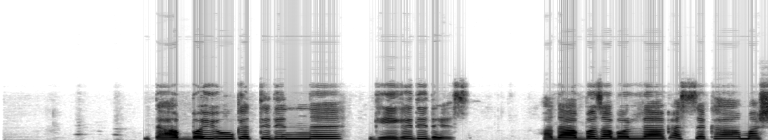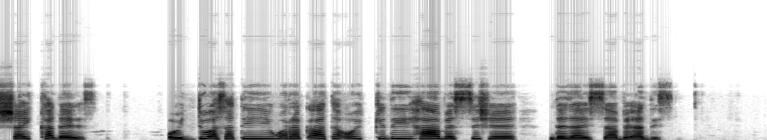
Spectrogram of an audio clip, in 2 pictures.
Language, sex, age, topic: Gamo, female, 25-35, government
